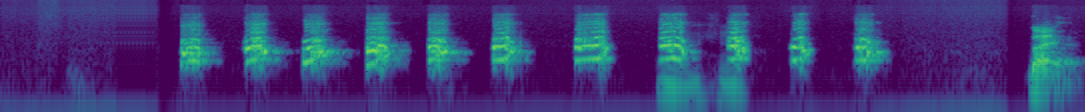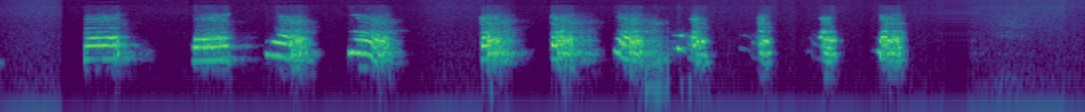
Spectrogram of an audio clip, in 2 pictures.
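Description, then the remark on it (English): A person makes a closed-mouth vocal elk call: a fast, rhythmic run of about two dozen loud yelps, each dropping from high to low, with a brief pause partway through. “But that that sound that I'm making right now, for anyone that doesn't know, I call it a plain yell.”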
